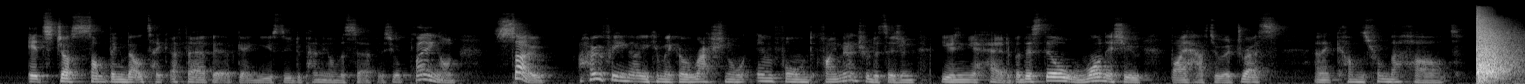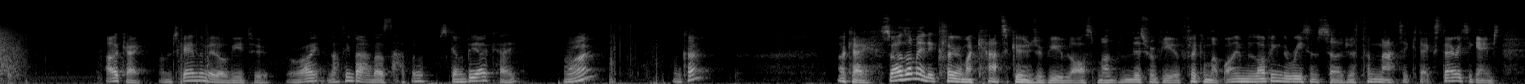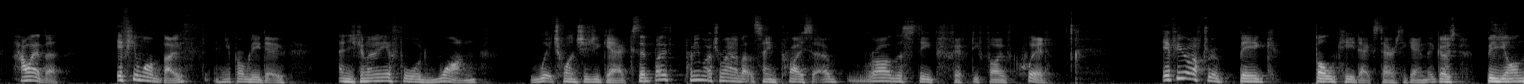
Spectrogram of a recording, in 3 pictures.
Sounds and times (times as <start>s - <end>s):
Gunshot, gunfire: 14.8s - 15.5s.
